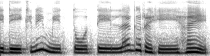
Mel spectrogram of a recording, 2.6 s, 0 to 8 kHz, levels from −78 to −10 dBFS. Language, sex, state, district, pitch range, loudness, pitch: Hindi, female, Himachal Pradesh, Shimla, 185-220 Hz, -14 LUFS, 200 Hz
